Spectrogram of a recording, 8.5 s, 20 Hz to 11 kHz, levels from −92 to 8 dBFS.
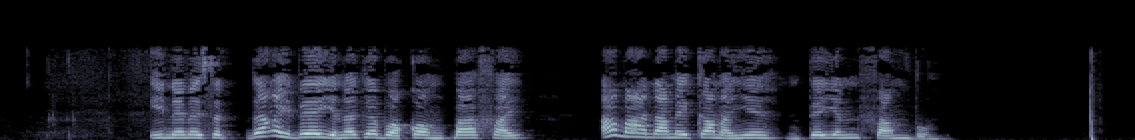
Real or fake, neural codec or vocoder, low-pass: real; none; 7.2 kHz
